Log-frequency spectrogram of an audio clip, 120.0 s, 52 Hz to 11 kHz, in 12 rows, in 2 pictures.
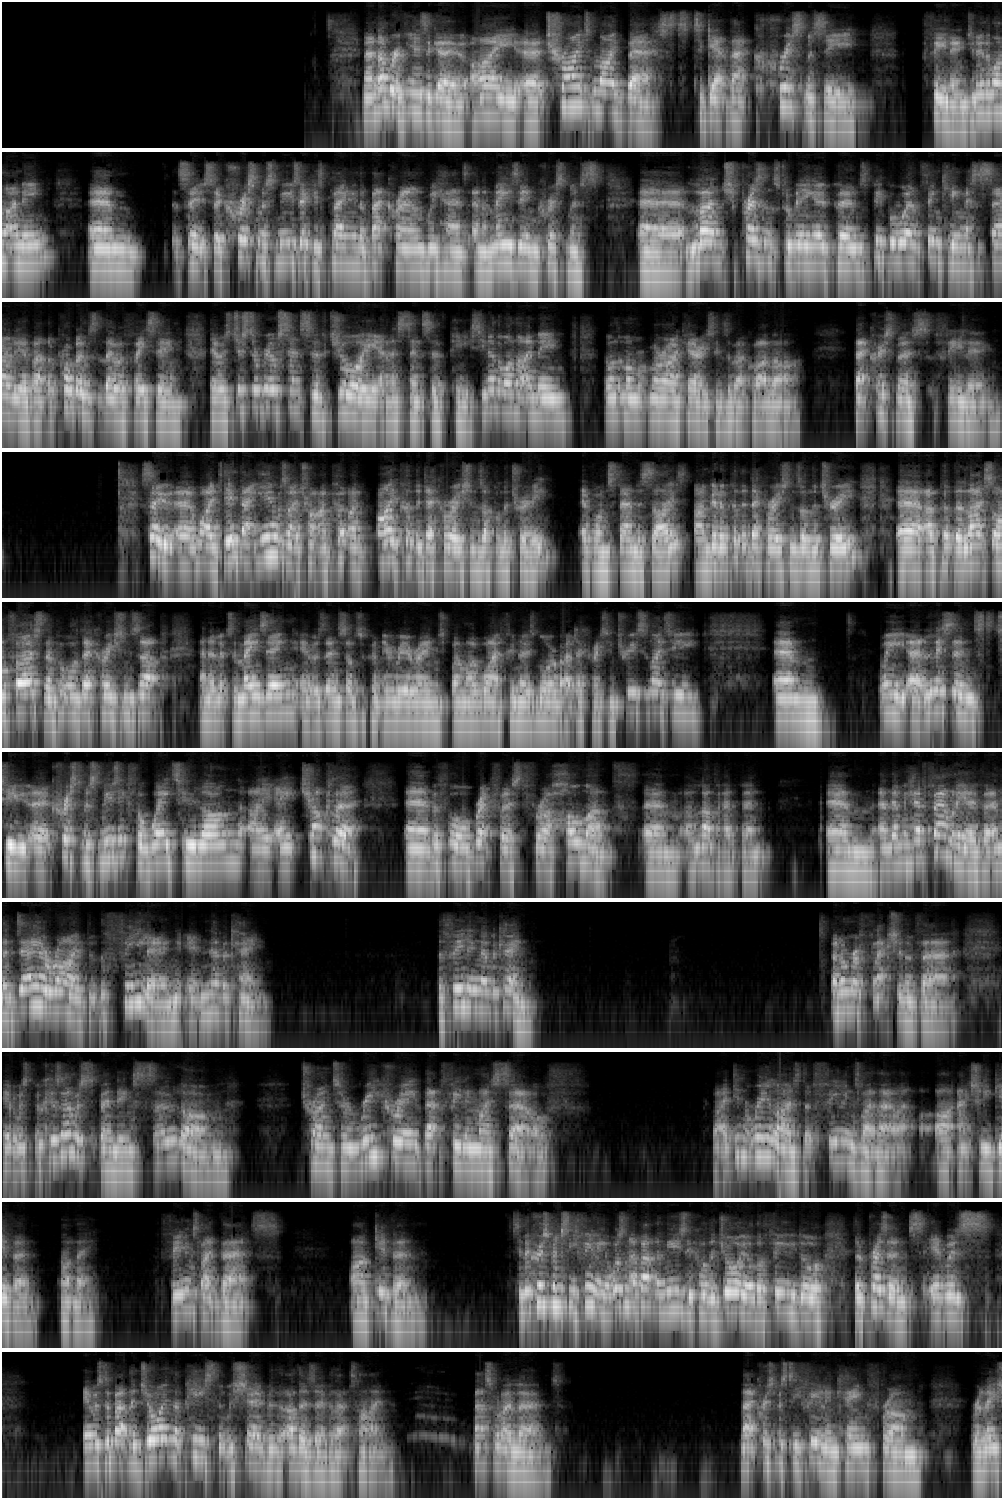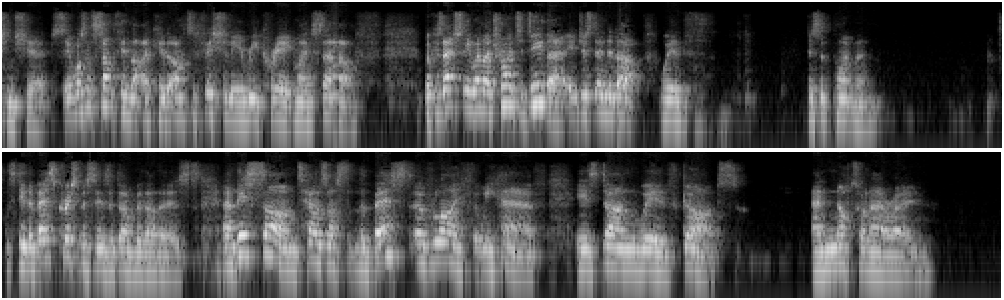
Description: A sermon preached on 27th September, 2020.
